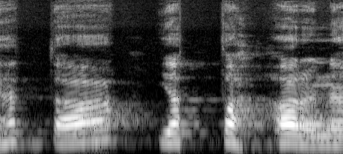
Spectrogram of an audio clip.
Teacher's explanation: یعنی طاء کی تشدید اور ہاء کی تشدید، دونوں میں تشدید رہے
